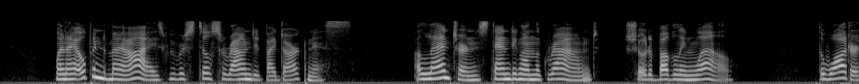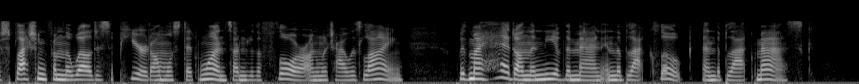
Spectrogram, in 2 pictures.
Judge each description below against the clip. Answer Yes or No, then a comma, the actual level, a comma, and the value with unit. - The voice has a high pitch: Yes, high, 220 Hz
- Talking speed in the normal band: Yes, average, 195 wpm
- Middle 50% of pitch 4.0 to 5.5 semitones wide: No, average, 3.4 semitones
